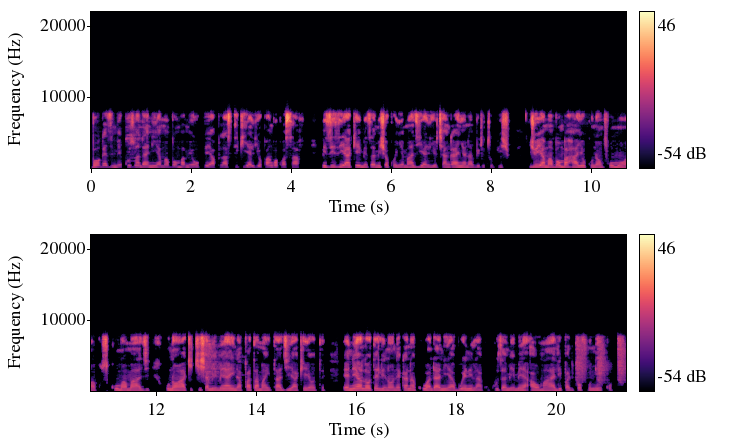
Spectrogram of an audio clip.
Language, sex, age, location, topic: Swahili, female, 18-24, Nairobi, agriculture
